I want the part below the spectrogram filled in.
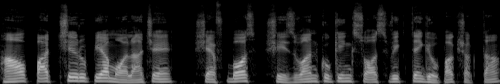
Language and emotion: Goan Konkani, neutral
